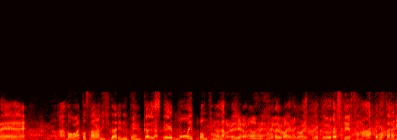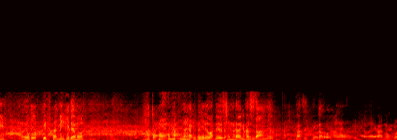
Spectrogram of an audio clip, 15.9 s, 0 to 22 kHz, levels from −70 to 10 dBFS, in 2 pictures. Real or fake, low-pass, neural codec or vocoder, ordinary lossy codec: fake; none; codec, 16 kHz, 1 kbps, FreqCodec, larger model; none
